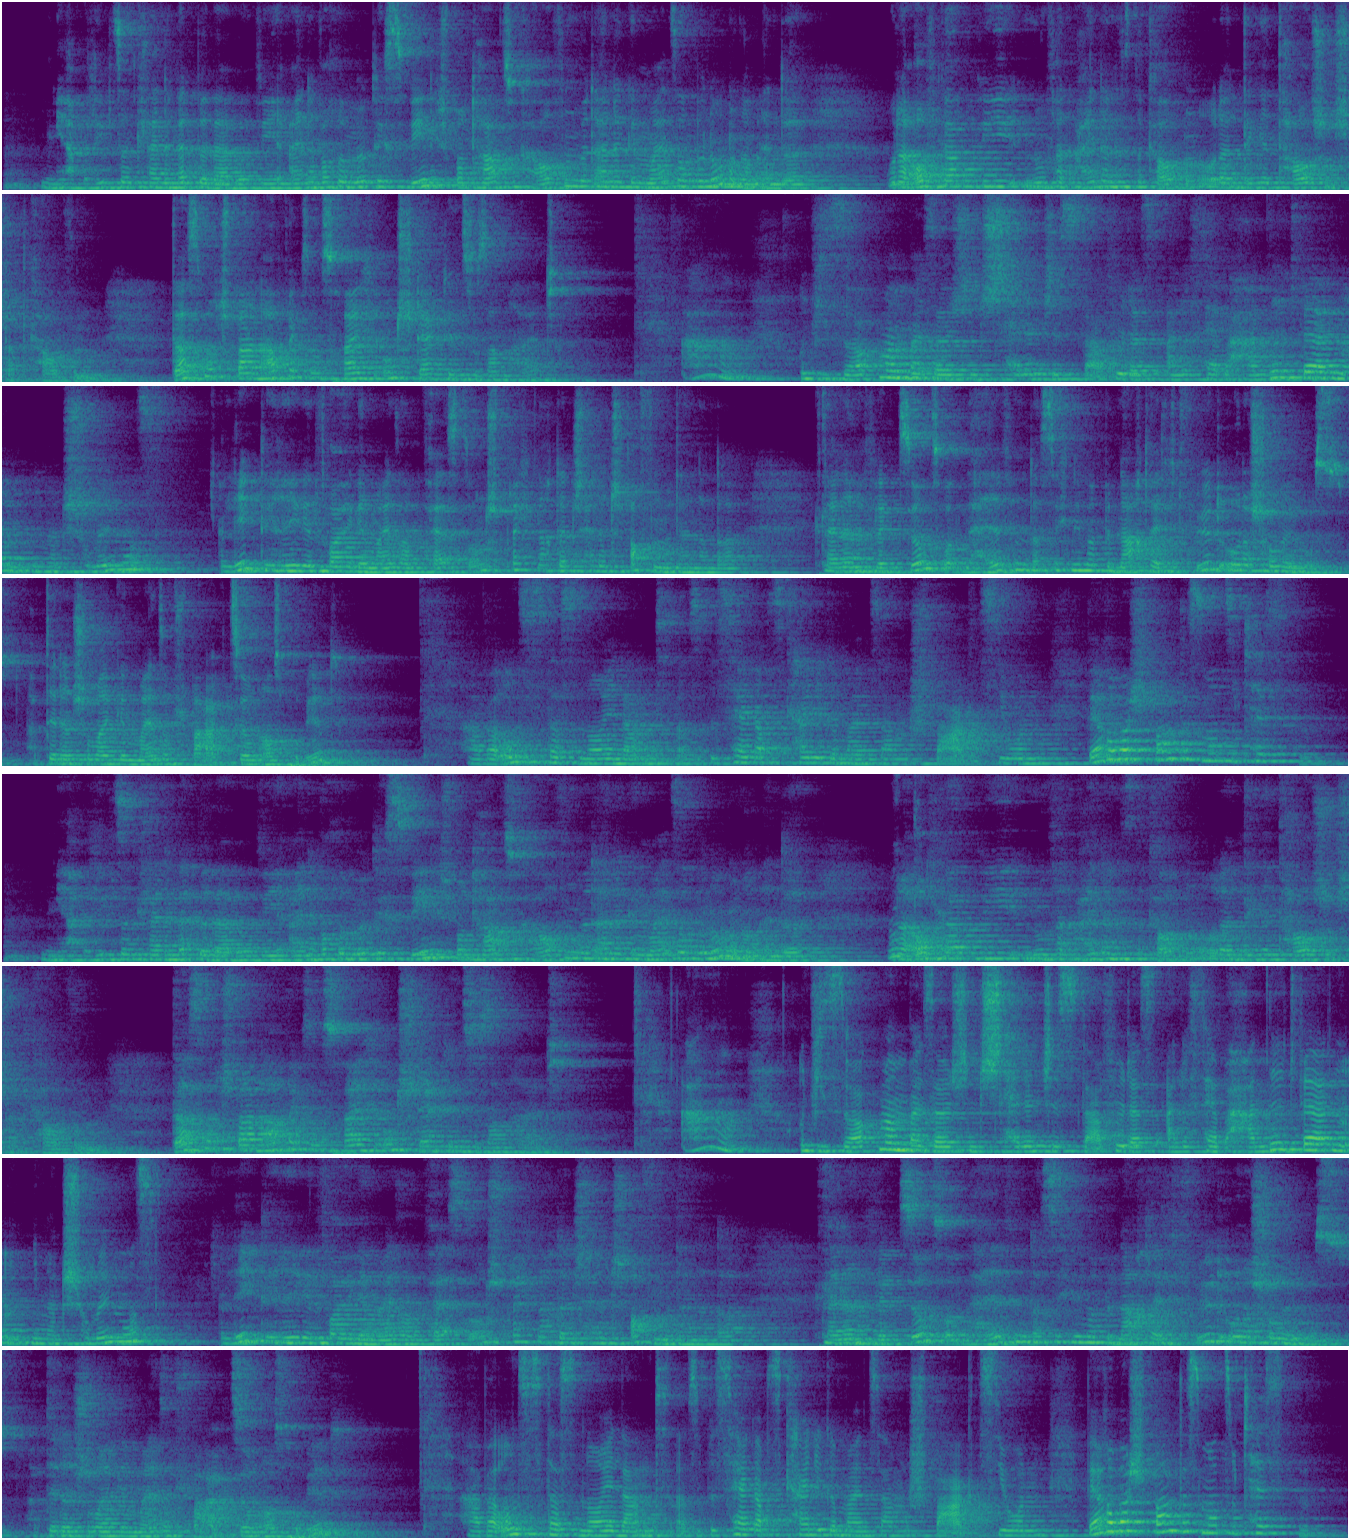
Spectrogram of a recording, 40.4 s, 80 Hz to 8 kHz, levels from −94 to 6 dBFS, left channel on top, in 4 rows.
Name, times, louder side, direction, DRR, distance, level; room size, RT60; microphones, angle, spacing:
voice 1, 0.3-14.3 21.8-32.7, left 1 dB, 50° left, 1 dB, 1.0 m, -30 dB
voice 2, 6.6-7.1 14.8-21.3 26.4-26.7 33.4-40.1, right 3 dB, 80° right, 4 dB, 0.7 m, -29 dB
11.0 x 5.5 x 2.3 m, 1.4 s
head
